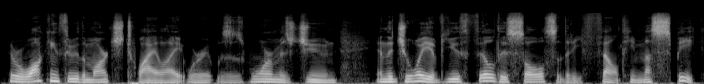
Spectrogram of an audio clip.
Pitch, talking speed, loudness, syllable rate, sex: 110 Hz, 245 wpm, -19 LUFS, 5.3 syllables/s, male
